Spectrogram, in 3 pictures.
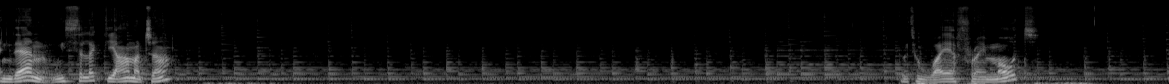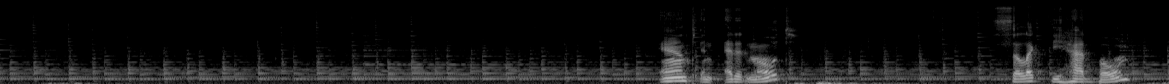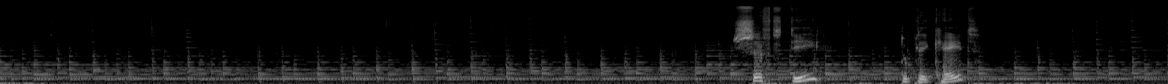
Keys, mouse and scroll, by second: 1.1 KP_3, 2.9-3.6 scroll up 2, 3.6-6.3 shift+middle drag, 7.0 shift+z, 8.6-11.0 scroll up 2, 14.4 click, 16.7-19.9 drag, 24.9 click, 30.0 shift+d, 32.9 s.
